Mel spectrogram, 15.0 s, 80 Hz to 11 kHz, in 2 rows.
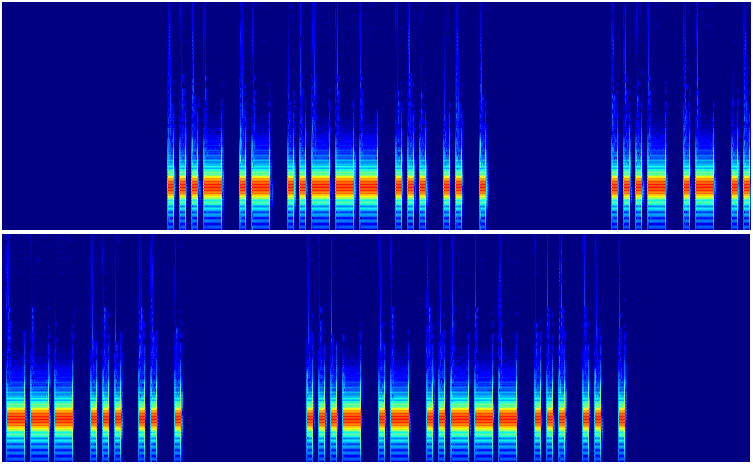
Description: Morse code, heard as a keyed tone, about 20 wpm, 700 Hz. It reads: VA2SIE VA2SIE VA2SIE
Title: DXCC-100 Call Signs - 6 Characters - Repeated 3x - 20wpm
